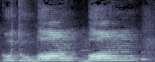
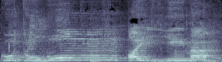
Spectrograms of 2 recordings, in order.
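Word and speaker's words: كُتُبٌ قَيِّمَةٌ: See, I'm pronouncing the first haraka, which is the dhamma. Kutubun qa. Kutubun, not kutubun bon.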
